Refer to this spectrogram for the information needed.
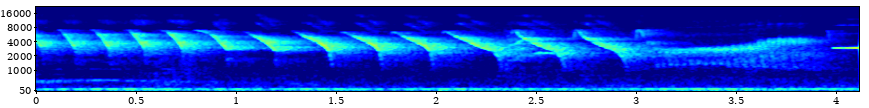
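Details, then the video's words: Canary song: a rapid series of descending whistled sweeps repeated about four times a second, slowing into longer slurred notes and ending on a sustained whistle, over a steady low hum. "Canary birds singing video"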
